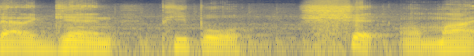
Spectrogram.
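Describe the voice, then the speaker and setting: Over music in the background, a man speaks in an angry tone with ordinary pitch variation. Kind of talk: angry rant to camera. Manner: angry, heated.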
